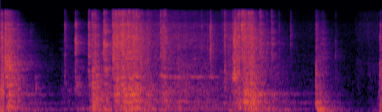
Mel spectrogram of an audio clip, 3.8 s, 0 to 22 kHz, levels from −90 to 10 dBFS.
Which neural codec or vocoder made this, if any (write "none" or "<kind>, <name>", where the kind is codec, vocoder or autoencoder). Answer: none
